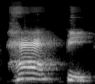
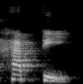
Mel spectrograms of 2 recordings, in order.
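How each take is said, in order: First: The first vowel is said wide open. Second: The first vowel is said more closed. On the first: The speaker calls it wrong. "muita gente tem umas pronúncias happy" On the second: The speaker calls it right. "ela é mais fechada"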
